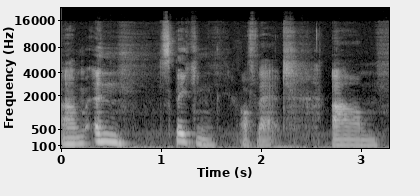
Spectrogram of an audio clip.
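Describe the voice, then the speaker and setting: Audible room echo is present as a man talks with a New Zealand accent. His pitch varies in an ordinary way. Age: 20s. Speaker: media company founder. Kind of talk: live stream talk. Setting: live stream at home with blurred background. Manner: halting, many fillers.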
